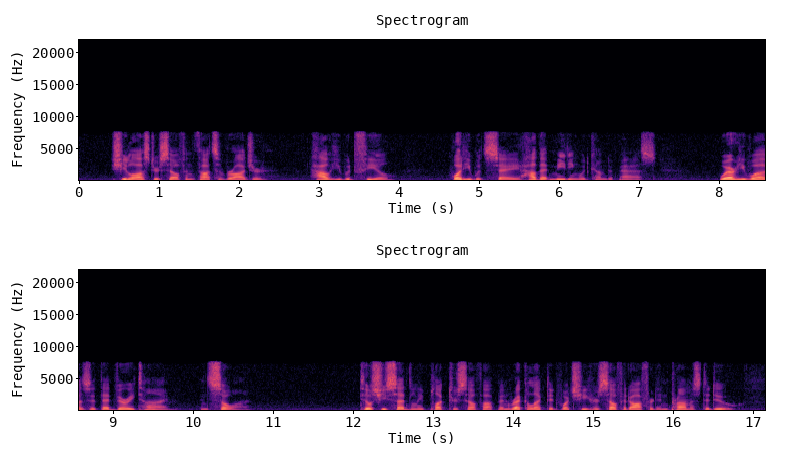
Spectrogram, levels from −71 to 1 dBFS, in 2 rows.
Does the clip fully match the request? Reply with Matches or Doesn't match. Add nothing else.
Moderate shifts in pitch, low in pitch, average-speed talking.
Matches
